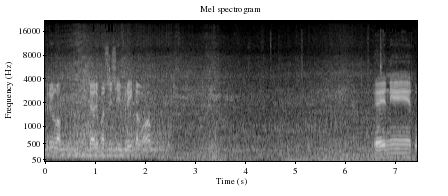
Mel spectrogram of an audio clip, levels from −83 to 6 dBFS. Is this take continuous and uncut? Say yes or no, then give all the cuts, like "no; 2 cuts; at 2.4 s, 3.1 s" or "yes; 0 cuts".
no; 1 cut; at 2.5 s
